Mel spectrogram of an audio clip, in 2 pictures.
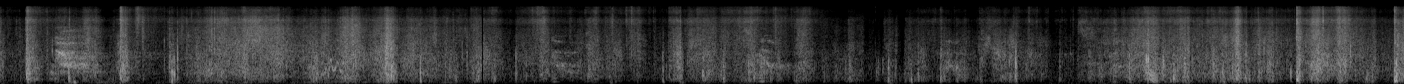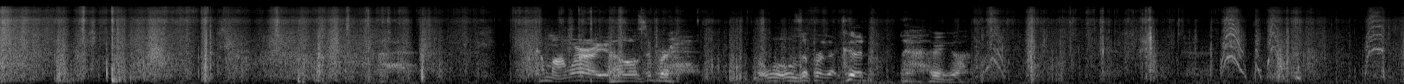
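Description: Winter boots crunching and shuffling in deep snow, in irregular steps and scrapes. A voice is heard briefly twice, about two-thirds of the way in.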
